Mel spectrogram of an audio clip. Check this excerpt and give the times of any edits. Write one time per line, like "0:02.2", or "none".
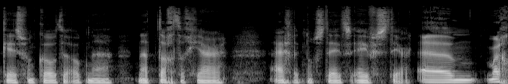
0:04.1

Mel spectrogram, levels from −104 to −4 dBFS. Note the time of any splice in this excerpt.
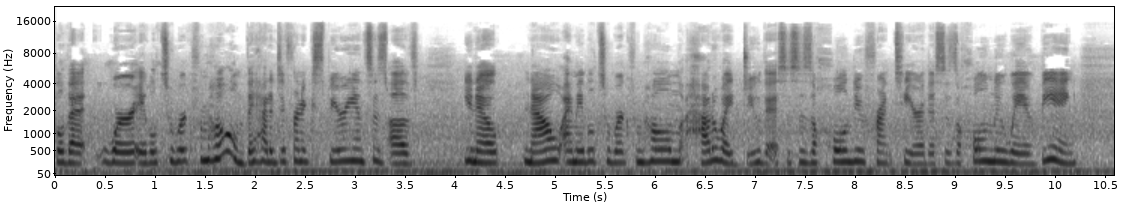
0:03.3

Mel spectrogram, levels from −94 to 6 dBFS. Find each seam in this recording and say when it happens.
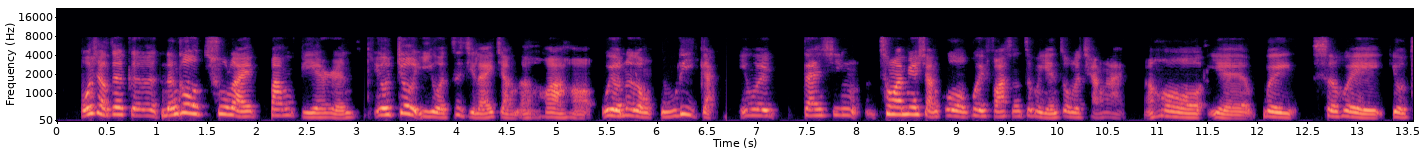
0:05.4

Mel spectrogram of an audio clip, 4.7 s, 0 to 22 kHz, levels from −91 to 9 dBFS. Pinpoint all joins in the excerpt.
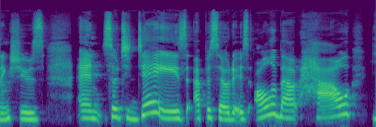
none

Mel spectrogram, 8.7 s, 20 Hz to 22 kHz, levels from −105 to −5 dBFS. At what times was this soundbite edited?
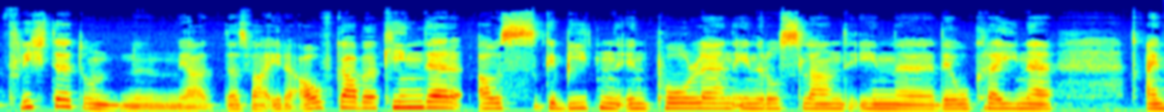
none

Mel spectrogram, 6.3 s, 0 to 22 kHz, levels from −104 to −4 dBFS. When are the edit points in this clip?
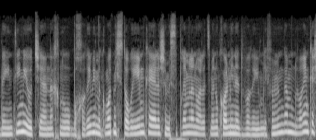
none

